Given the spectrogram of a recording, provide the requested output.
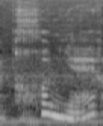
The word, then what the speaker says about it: première: Ensuite, le E est prononcé s'il y a 2 consonnes avant ou s'il y a 2 consonnes qui n'appartiennent pas au même mot. Par exemple, c'est la première à être venue chercher le petit chien. C'est la première. Première, vous avez 2 syllabes. Et dans première syllabe, vous avez le E, d'accord, suivi, voilà, le E qui suit en fait 2 consonnes, P et R, première.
